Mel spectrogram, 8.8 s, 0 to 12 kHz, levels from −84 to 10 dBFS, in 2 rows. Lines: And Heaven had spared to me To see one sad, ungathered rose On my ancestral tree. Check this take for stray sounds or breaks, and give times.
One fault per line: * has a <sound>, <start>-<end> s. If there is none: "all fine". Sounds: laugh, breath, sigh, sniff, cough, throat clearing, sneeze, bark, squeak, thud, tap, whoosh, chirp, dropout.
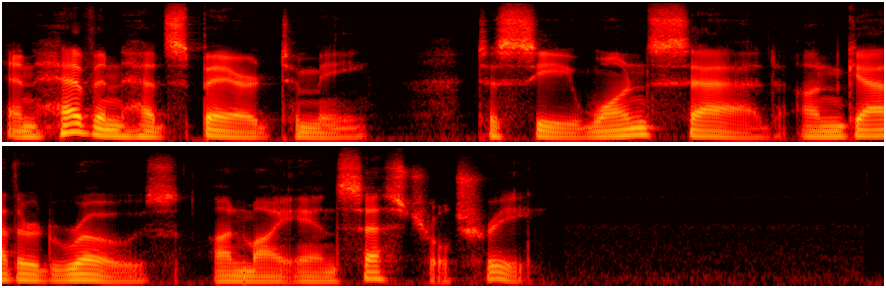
all fine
